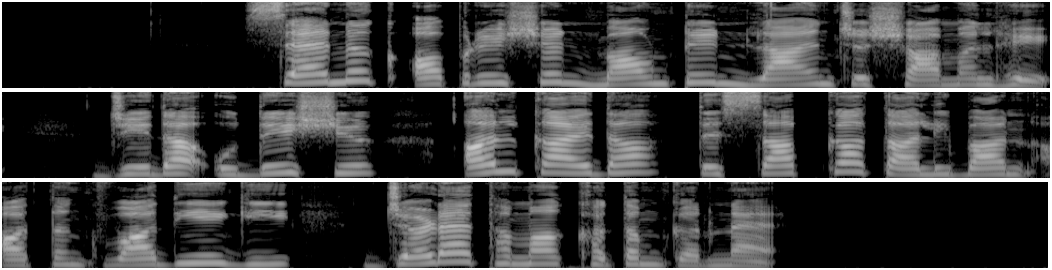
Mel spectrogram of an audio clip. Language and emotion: Dogri, neutral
